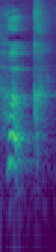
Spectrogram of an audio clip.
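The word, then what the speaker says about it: Hoek: I think this one was from, it's called Hook Flowers, but it's spelt like Hoik.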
